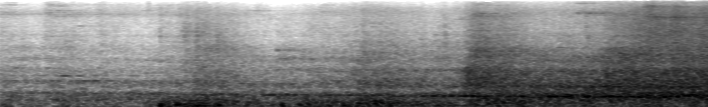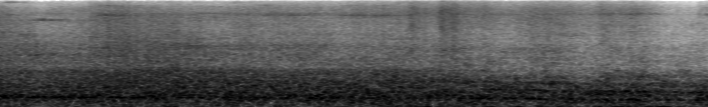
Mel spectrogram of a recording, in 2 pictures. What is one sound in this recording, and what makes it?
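A subway train rumbles into the station, growing louder as it approaches.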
